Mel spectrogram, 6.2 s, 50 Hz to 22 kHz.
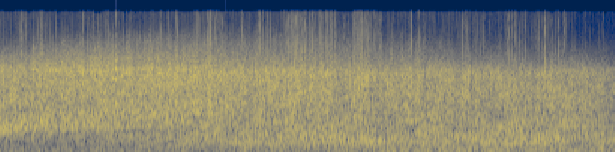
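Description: Jet noise from four Boeing F/A-18F Super Hornets flying over in formation, each powered by twin General Electric F414 turbofans. The sound is loud and steady, and its tone sweeps down and then back up as they pass.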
